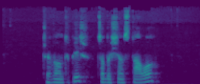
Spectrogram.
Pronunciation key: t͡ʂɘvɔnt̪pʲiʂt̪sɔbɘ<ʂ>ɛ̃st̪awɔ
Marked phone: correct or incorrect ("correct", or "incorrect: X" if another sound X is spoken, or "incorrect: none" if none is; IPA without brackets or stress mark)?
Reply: incorrect: ɕ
